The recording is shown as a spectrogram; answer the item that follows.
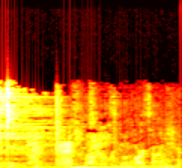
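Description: Acoustic guitar at the close of a live song, with voices in the room. About a second in, a steady low hum comes in and holds.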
